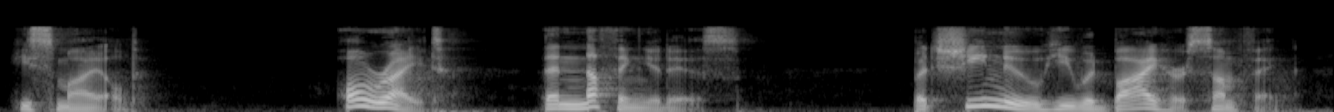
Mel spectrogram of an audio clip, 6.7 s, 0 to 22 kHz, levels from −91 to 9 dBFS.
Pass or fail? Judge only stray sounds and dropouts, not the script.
pass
